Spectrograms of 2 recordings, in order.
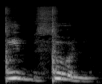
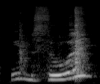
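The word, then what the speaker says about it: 입술: Ang lips is Ibsul. Okay? Ibsul.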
